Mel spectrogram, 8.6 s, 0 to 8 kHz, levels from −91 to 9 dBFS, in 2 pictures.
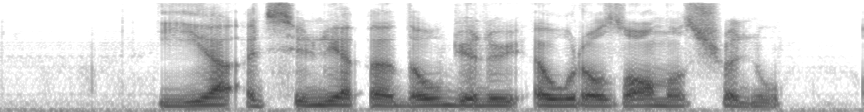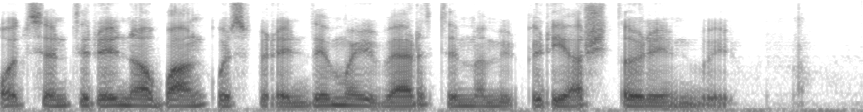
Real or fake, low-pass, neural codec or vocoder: fake; 7.2 kHz; autoencoder, 22.05 kHz, a latent of 192 numbers a frame, VITS, trained on many speakers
